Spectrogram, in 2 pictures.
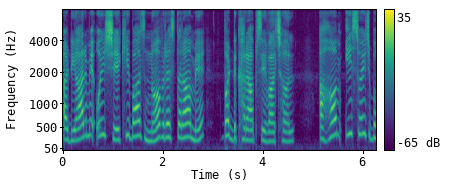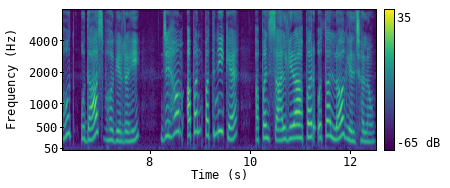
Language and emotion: Maithili, sad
